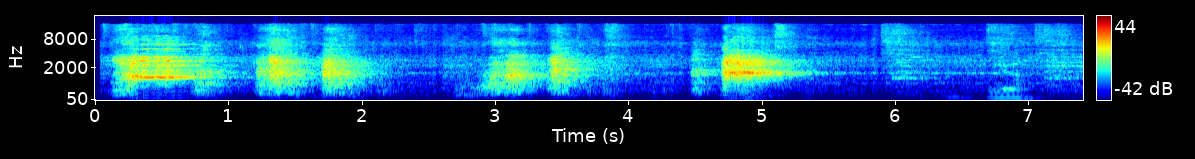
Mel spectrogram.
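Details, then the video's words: Poodle dog giving a series of short, harsh barks in bursts roughly a second apart, with a faint thin whine trailing after one bark and human voices mixed in. "Chó poodle"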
